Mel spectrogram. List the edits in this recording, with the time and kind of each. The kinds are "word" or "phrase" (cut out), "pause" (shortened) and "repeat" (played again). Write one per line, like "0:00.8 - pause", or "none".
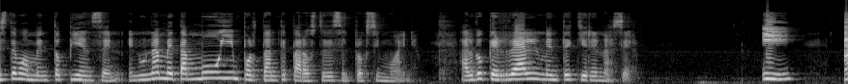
none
